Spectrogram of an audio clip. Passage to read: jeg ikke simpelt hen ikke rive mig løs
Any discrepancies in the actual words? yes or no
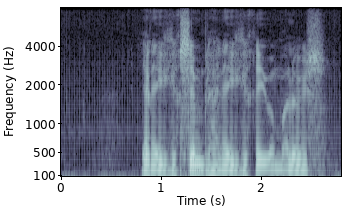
no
